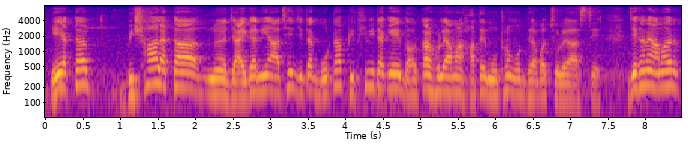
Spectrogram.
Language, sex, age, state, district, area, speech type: Bengali, male, 60+, West Bengal, Paschim Bardhaman, urban, spontaneous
